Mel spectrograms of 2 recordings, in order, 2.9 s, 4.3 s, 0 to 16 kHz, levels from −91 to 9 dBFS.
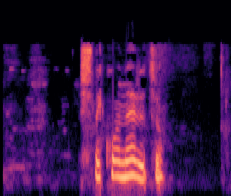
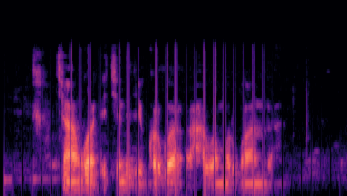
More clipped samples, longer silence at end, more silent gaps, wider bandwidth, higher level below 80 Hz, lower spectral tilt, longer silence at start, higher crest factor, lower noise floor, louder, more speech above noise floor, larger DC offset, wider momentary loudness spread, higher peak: neither; about the same, 0.85 s vs 0.95 s; neither; about the same, 7.8 kHz vs 7.4 kHz; about the same, -58 dBFS vs -56 dBFS; second, -2.5 dB/octave vs -6.5 dB/octave; first, 1 s vs 0.05 s; second, 16 dB vs 22 dB; first, -65 dBFS vs -61 dBFS; first, -12 LUFS vs -23 LUFS; first, 53 dB vs 38 dB; neither; second, 8 LU vs 21 LU; first, 0 dBFS vs -4 dBFS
